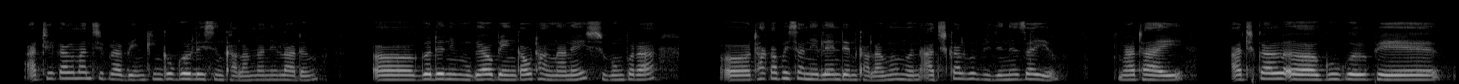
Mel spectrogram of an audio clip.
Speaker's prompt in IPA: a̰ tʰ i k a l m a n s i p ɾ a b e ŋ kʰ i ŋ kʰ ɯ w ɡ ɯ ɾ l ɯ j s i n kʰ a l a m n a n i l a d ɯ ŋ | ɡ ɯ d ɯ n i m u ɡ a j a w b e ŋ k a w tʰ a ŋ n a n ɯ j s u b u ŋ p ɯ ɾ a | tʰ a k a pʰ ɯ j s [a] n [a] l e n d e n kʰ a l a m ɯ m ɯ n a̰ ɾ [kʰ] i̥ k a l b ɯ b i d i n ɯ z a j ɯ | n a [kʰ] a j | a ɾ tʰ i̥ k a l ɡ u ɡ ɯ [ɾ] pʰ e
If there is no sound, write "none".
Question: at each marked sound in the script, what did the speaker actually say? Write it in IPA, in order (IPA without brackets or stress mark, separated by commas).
a, i, tʰ, tʰ, l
